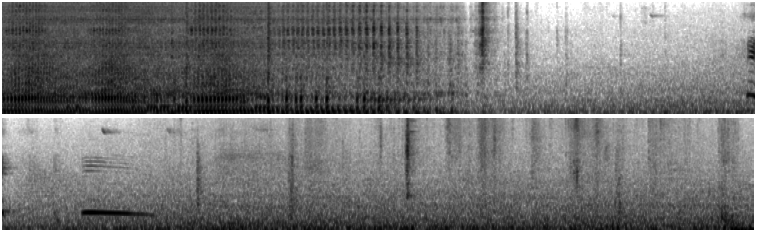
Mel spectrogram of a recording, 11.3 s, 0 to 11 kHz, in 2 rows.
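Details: 1971 Honda CT90 single, bought as a non-runner said to have low compression, fires and runs with an even beat for a few seconds before shutting off; normal running.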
